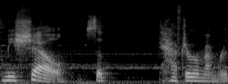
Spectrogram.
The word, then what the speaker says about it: Michel: hey that's the guy um okay it's not mikel mikhail or however i said it before i'm just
